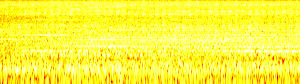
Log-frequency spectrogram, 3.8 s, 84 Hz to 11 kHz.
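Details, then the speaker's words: 1995 Mercedes E320, M104 engine, non-ASR, with shorting throttle-body and MAF wiring (MAF unpowered), cold after sitting a day: steady even idle with constant hissing whir from the secondary air pump, making it louder; runs smooth. "pump is on right now, so it's a little louder."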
